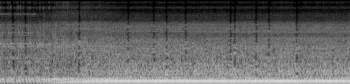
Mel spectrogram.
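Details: Kubota BX2350 diesel after fuel line unkinked and new fuel filter/water separator fitted: climbs quickly from low idle to steady high speed, clean with no knock or hunting; quick full throttle now gives slight black smoke, rarely seen before.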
